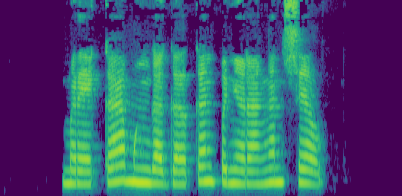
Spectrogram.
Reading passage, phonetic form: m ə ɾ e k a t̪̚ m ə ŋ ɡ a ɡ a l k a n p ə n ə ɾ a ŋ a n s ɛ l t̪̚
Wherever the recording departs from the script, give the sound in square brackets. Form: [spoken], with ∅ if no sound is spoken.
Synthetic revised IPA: m ə ɾ e k a [∅] m ə ŋ ɡ a ɡ a l k a n p ə [ɲ] ə ɾ a ŋ a n s ɛ l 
